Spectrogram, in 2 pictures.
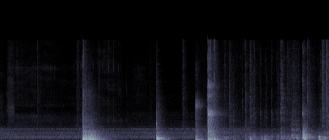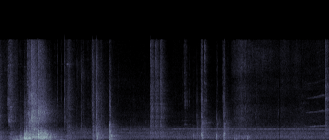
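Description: Crown molding being popped off the wall by hand: a series of sharp knocks and thuds of the trim coming loose, the loudest about a second and a half in, then lighter clicks toward the end.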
